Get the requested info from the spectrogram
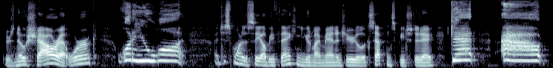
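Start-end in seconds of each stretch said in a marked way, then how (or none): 1.6-2.5 angry. Acted. Squidward angry at the door. 6.0-7.3 angry yell, high and loud; shouting. Acted. Squidward throws him out.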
